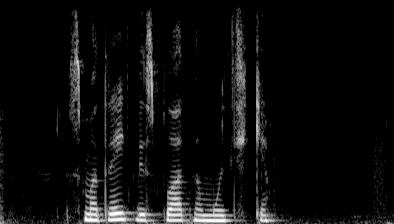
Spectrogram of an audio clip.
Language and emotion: Russian, neutral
